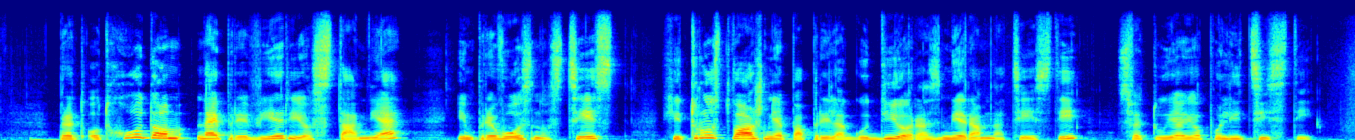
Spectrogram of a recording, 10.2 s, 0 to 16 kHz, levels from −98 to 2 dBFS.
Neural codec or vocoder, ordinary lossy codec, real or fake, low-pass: none; none; real; 14.4 kHz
